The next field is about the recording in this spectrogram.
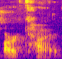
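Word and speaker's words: arXiv: main pre-print posting sites the original one is archive which is spelled counterintuitively a RX IV so this has existed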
